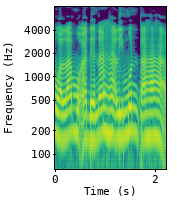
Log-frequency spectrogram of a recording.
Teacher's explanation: huruf lam itu dilafalkan dari samping lidah bagian depan yang kiri, menyusur sampai ke ujung lidahnya, lalu samping lidah depan bagian yang kanan, menyusur sampai ke ujung lidahnya.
